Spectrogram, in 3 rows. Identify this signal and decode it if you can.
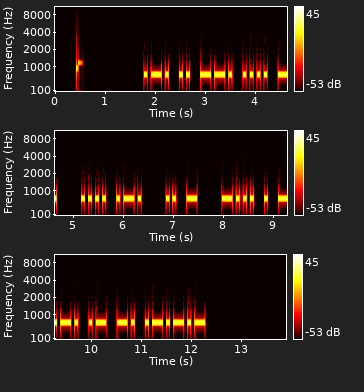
Morse code, heard as a keyed tone, about 17 wpm, 700 Hz. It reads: RIGHT HR IT BEGAN.
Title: Sentences from Top 300 Words and Abbreviations 17wpm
